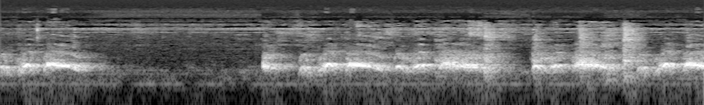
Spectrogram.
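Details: Spotted dove coos used as a lure for other doves, sounding loud and somewhat harsh or distorted: two bursts of rolling cooing notes separated by a quieter pause with a faint low hum.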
